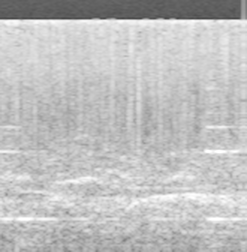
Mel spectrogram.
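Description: Arena crowd noise during a ringside brawl, with a steady high-pitched whine running underneath and a single rising-and-falling call in the second half.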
